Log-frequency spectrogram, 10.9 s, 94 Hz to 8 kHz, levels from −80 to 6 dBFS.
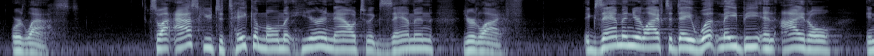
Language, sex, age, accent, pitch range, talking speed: English, male, 30-49, American, 145-185 Hz, 150 wpm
